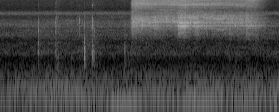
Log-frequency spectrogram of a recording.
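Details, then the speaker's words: RC vehicle fuel tank fitted with a chainsaw one-way breather valve: sharp, steady hiss of escaping air when the cap is opened; tank held pressure, valve works. "yep you hear that blowing out it was blowing which means it's working good stuff"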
